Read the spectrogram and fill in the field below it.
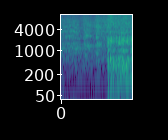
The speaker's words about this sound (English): Do you hear that? That's the sound of America's only sports car. That's right. It's a Corvette.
